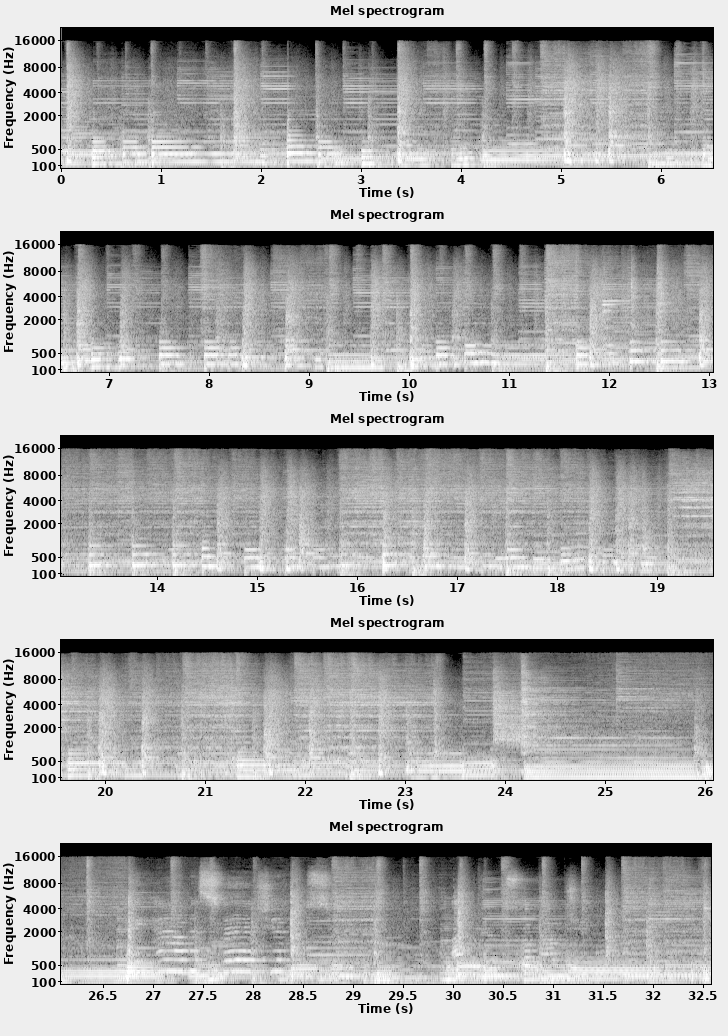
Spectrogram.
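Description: Live band music: acoustic guitars with a drum kit keeping a beat, captured by an amateur recording.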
